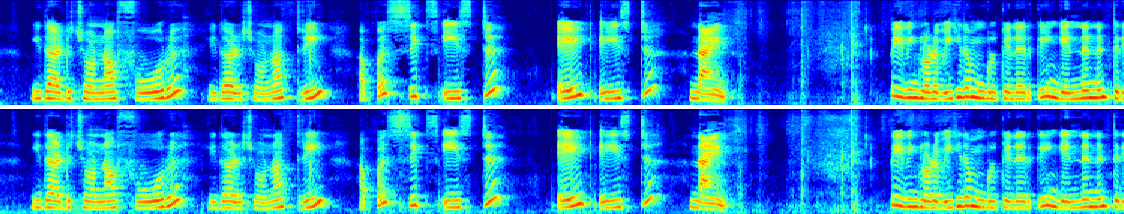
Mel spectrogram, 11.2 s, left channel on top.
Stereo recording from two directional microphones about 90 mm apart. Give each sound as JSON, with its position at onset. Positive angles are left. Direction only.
{"t": 0.3, "sound": "speech", "side_deg": 40}
{"t": 8.5, "sound": "speech", "side_deg": 30}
